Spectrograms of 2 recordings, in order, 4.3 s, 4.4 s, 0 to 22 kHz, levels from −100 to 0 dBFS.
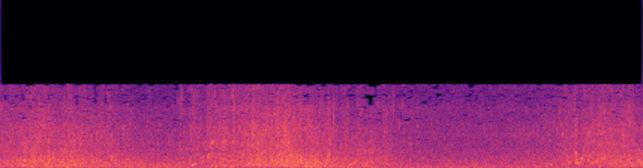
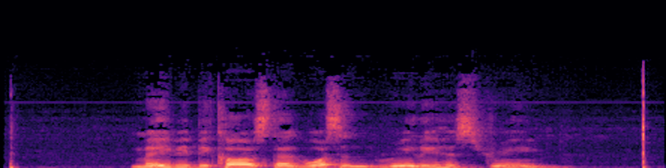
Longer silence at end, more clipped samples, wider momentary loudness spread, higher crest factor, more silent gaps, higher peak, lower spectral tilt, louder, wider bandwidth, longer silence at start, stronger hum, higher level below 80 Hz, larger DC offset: second, 0 s vs 0.15 s; neither; second, 12 LU vs 16 LU; about the same, 20 dB vs 18 dB; neither; second, -10 dBFS vs -4 dBFS; second, -2 dB/octave vs -6 dB/octave; second, -29 LUFS vs -22 LUFS; about the same, 11.5 kHz vs 12.5 kHz; about the same, 0 s vs 0.05 s; neither; first, -54 dBFS vs -66 dBFS; neither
